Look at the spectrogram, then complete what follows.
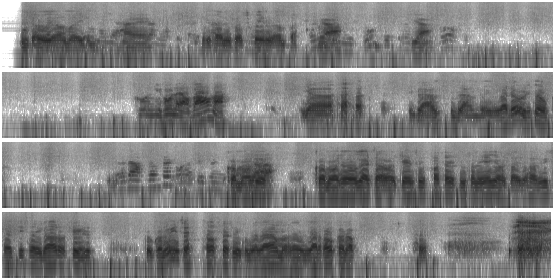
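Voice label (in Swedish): Allerum Skåne, dialekter svenska sagor; Folkminnen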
